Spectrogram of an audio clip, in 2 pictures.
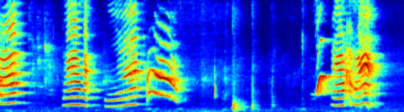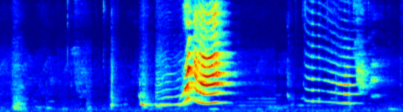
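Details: Indian ringneck parakeet talking, saying words like mummy and papa: repeated shrill, sliding speech-like syllables in groups of two or three, with pauses and soft clicks between, ending in a quieter buzzy phrase.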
